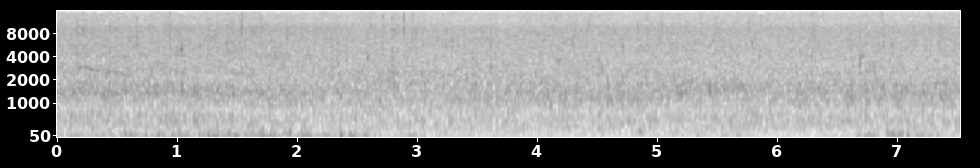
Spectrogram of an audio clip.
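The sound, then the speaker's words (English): A steady, close rush of stream water tumbling over rocks, heard from a log beside the stream, a dense continuous wash of splashing and gurgling that holds an even level throughout with no voices. “I can almost feel the mist on my skin from the water going over the rocks.”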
